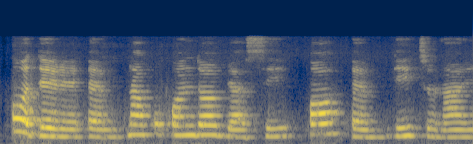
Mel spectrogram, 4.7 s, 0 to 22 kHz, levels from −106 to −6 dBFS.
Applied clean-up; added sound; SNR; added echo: neural separator model SepFormer DNS4.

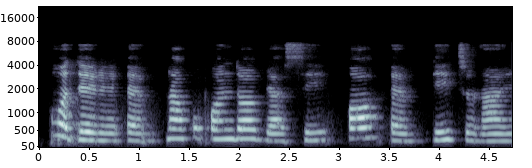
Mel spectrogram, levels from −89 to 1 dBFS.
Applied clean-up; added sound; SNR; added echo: neural mask model DeepFilterNet 3.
